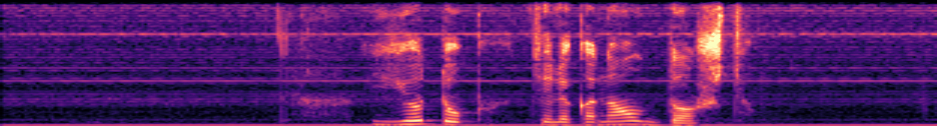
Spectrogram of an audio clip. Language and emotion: Russian, neutral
